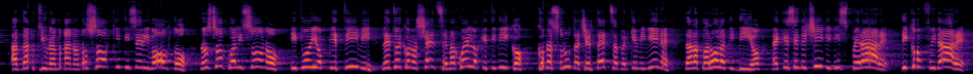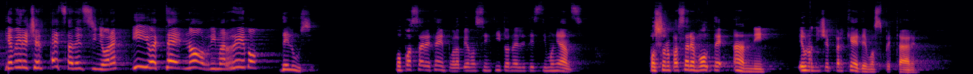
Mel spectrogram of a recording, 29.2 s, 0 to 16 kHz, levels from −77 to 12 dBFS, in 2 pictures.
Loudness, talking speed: -19 LUFS, 150 wpm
